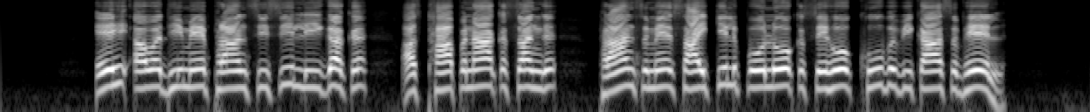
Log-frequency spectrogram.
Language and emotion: Maithili, neutral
